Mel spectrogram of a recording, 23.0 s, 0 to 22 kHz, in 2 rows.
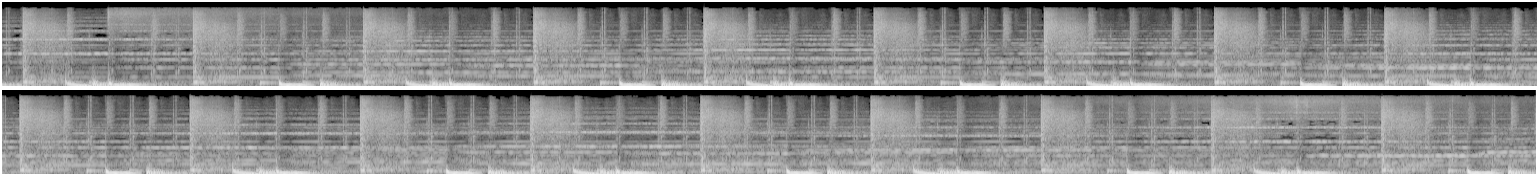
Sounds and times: Music: 0:00.0 - 0:23.0.

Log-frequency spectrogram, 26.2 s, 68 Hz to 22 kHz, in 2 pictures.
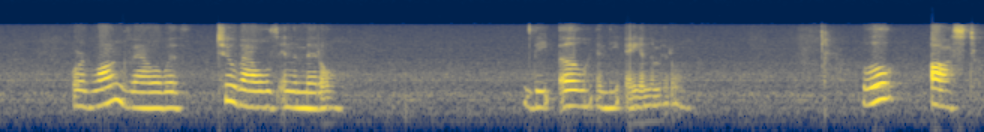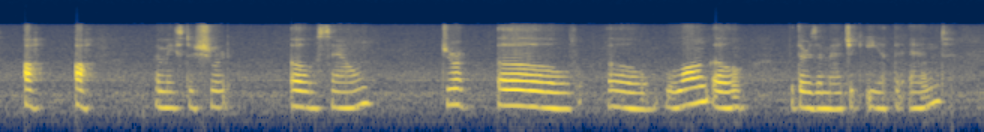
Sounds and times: Speech: 0:01.0 - 0:04.6, 0:07.0 - 0:09.3, 0:11.6 - 0:14.5, 0:15.2 - 0:16.2, 0:17.0 - 0:18.2, 0:19.1 - 0:23.1, 0:23.7 - 0:25.9.

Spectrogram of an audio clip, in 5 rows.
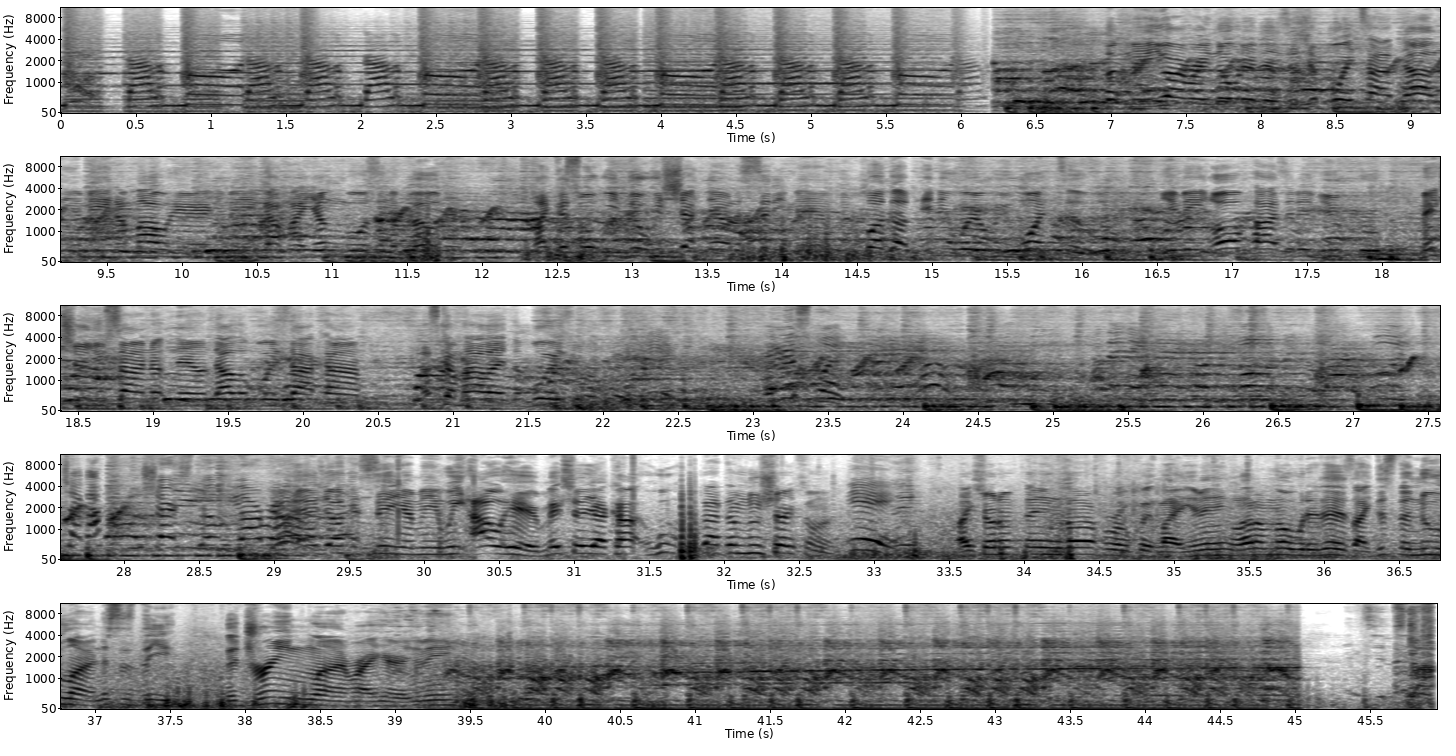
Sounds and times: Music: 0:00.0 - 0:29.9, 0:39.4 - 0:45.9.

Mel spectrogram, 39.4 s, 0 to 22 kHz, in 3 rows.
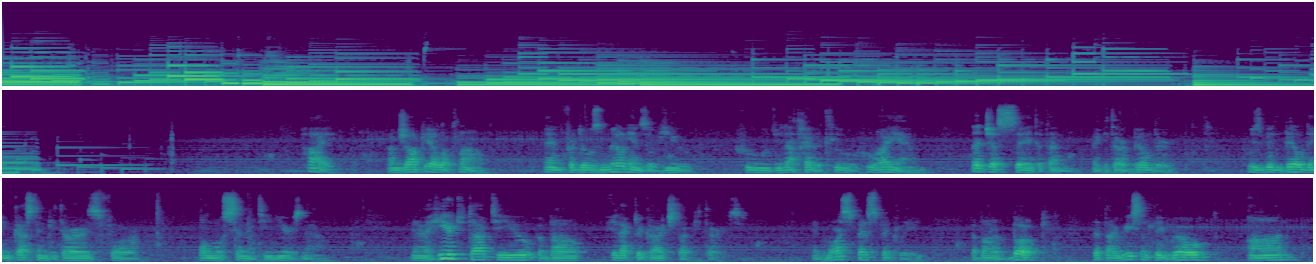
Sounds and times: Speech: 0:16.1 - 0:24.9, 0:25.6 - 0:29.6, 0:30.3 - 0:33.7, 0:34.3 - 0:39.2.

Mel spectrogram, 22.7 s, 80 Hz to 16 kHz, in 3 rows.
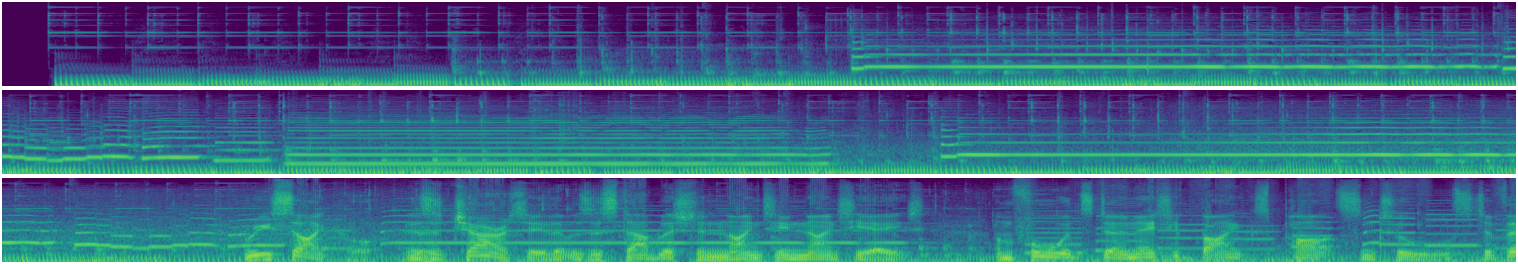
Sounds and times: Music: 0:00.2 - 0:22.7
Speech: 0:16.4 - 0:22.7.

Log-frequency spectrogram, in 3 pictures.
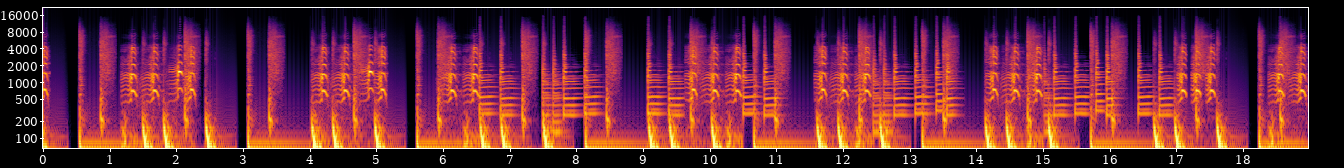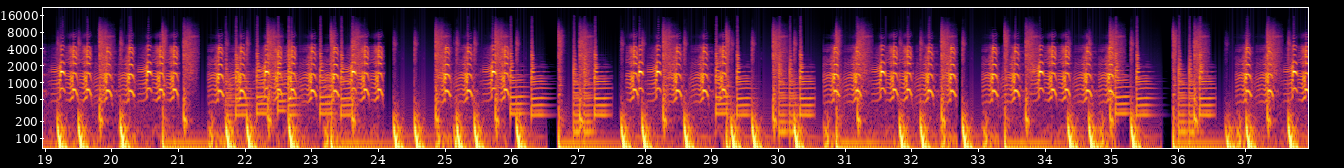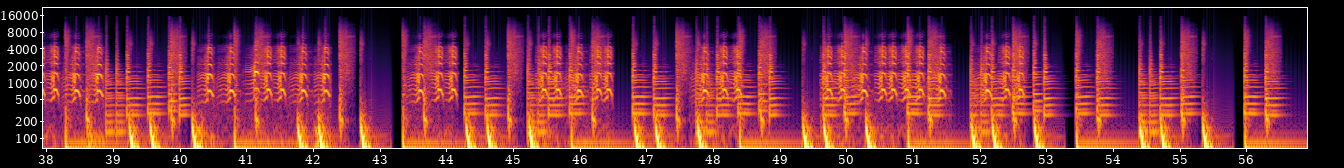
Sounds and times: Honk: 0:01.2 - 0:02.4, 0:04.1 - 0:05.2, 0:06.0 - 0:06.6, 0:09.6 - 0:10.6, 0:11.6 - 0:12.6, 0:14.2 - 0:15.0, 0:17.0 - 0:17.6, 0:18.4 - 0:24.1, 0:24.9 - 0:26.0, 0:27.8 - 0:29.4, 0:30.7 - 0:35.2, 0:36.9 - 0:38.9, 0:40.3 - 0:42.3, 0:43.4 - 0:44.2, 0:45.4 - 0:46.5, 0:47.7 - 0:48.5, 0:49.7 - 0:53.0.

